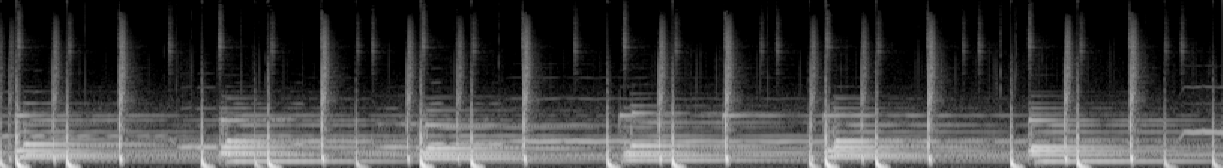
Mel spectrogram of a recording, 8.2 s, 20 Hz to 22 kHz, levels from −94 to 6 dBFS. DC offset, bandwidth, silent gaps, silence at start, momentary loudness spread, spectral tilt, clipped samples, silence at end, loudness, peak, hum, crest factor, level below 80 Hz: under 0.1%; over 20 kHz; none; 0 s; 12 LU; -8.5 dB/octave; under 0.1%; 0 s; -16 LUFS; 0 dBFS; none; 14 dB; -24 dBFS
